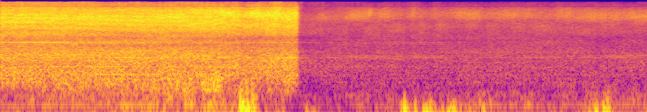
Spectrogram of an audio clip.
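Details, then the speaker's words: Mini electric pressure washer after air is blown out of the system: loud steady jet hiss for three seconds at full pressure, then cuts off to quiet; running normally. "And now you can see the full pressure of the machine."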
